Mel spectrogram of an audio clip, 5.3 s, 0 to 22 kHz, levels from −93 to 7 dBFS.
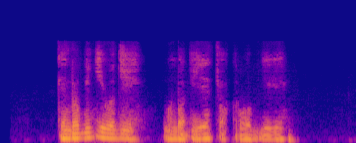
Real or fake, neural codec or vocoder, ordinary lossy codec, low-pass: fake; codec, 44.1 kHz, 2.6 kbps, DAC; AAC, 24 kbps; 19.8 kHz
